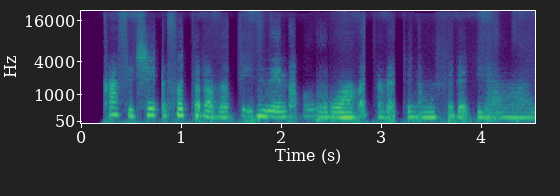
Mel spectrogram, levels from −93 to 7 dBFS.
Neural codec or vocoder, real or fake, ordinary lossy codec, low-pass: codec, 44.1 kHz, 0.9 kbps, DAC; fake; none; none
